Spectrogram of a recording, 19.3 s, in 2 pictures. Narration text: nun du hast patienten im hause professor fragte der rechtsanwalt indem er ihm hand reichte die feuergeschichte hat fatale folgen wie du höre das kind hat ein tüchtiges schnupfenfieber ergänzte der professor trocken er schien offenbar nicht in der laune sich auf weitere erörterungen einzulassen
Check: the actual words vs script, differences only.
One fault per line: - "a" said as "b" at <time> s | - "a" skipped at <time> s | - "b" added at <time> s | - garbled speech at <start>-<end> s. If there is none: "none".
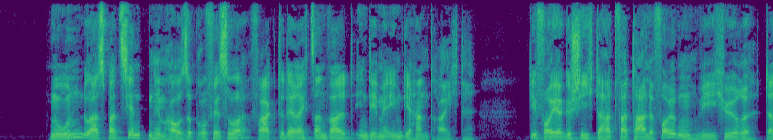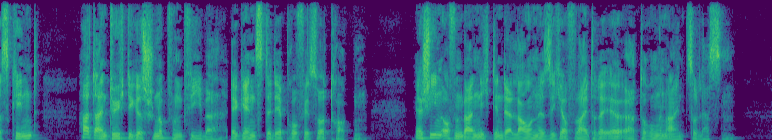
- "die" added at 5.0 s
- "du" said as "ich" at 8.9 s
